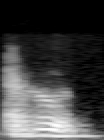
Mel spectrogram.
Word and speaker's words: rho: Ini mes jenis bacanya row.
